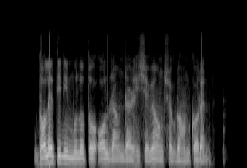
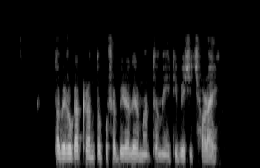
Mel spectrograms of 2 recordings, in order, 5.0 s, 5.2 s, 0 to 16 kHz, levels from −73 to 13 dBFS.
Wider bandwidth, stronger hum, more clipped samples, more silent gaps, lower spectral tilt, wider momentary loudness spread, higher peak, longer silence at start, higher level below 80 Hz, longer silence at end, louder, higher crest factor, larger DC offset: about the same, 7.6 kHz vs 7.2 kHz; neither; neither; neither; first, -8 dB/octave vs -5 dB/octave; about the same, 7 LU vs 9 LU; about the same, -2 dBFS vs -2 dBFS; second, 0.7 s vs 1.1 s; first, -50 dBFS vs -66 dBFS; second, 0.75 s vs 0.9 s; about the same, -18 LUFS vs -19 LUFS; about the same, 18 dB vs 18 dB; neither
